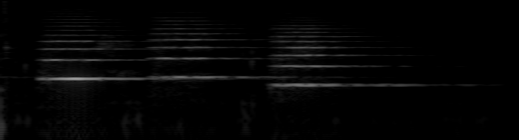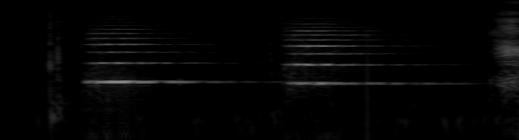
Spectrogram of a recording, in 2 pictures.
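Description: MuseScore's sampled violin sound playing back single notes as each one is entered into a violin staff: five short, separate notes, each at one pitch, stepping slightly lower over the run. A brief click falls between the third and fourth notes.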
